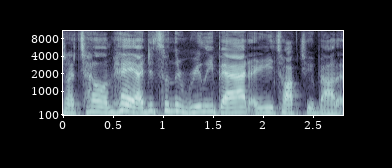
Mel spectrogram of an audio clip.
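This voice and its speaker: Very fast and animated in tone, a woman speaks with lively intonation on a very clean recording with a silent background. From US South, St Augustine Florida. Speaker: podcast guest, recovering addict. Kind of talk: testimony. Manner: animated, casual with filler words.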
